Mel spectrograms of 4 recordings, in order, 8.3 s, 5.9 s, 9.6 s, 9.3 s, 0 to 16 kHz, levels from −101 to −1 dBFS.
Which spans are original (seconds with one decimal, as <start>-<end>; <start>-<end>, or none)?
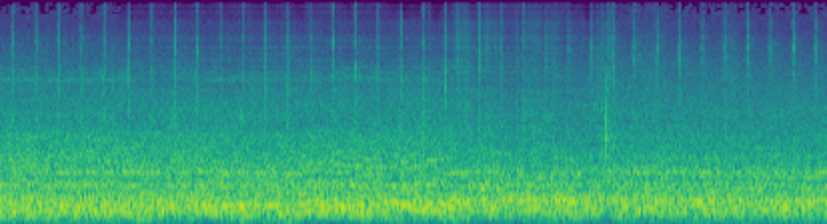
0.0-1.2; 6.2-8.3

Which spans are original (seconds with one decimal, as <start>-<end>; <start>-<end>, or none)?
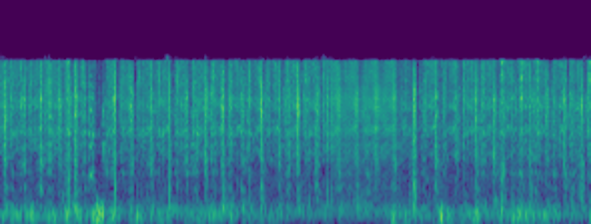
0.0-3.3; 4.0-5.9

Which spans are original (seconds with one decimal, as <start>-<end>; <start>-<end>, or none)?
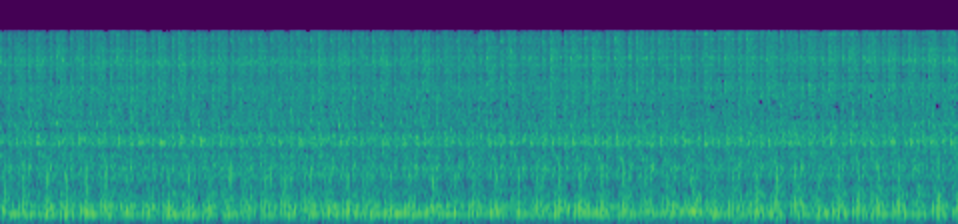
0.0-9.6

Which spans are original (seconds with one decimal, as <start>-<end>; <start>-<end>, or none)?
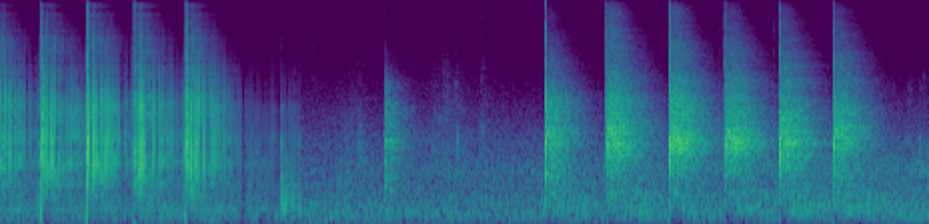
3.0-9.3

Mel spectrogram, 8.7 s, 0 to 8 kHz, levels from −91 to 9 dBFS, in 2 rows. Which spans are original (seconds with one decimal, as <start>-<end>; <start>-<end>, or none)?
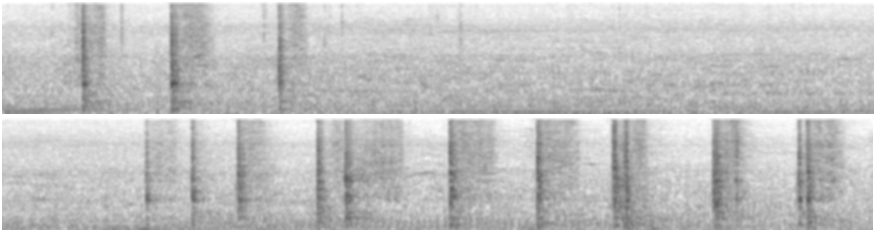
0.0-2.7; 3.6-6.3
